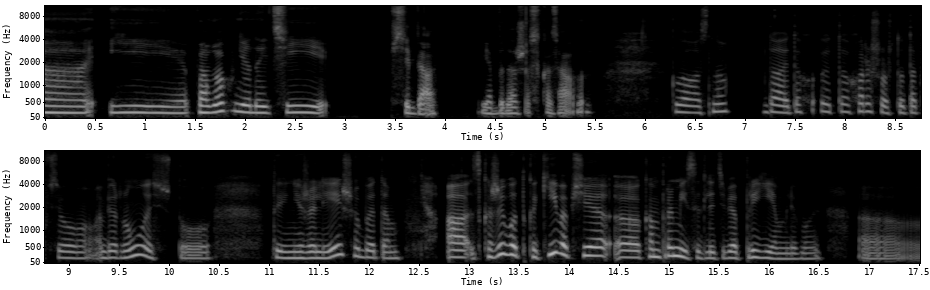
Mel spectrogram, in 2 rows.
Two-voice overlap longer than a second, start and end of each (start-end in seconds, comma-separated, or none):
none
